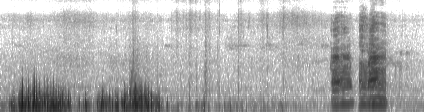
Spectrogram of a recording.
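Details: Ducks kept at a house: after low rumbling, muffled noise, two loud nasal, honking calls come in quick succession near the end.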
